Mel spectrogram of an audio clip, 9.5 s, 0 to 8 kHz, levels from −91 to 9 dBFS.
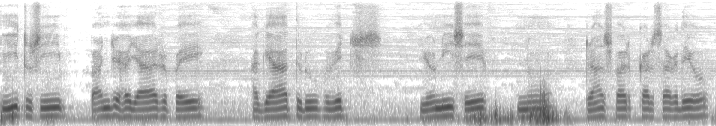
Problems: background sounds at intervals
